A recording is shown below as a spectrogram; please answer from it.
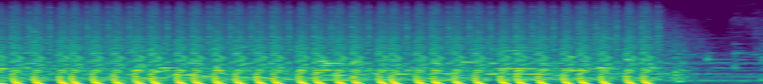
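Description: Rapid automatic gunfire in PUBG Mobile, a long fast burst of evenly spaced loud shots that stops abruptly near the end, leaving a brief quieter tail.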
